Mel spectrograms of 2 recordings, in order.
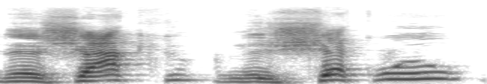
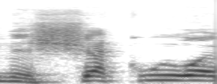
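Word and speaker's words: Nzechukwu: Uh so we've got this Kennedy uh is it Njac Neeku? Kennedy Nisheku I believe is how you say that.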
